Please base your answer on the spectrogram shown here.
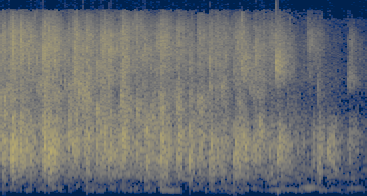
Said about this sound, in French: Vous êtes capable, moi je suis capable. Une bonne main d'applaudissement pour tout ce que le Seigneur ajoute à notre assiette.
